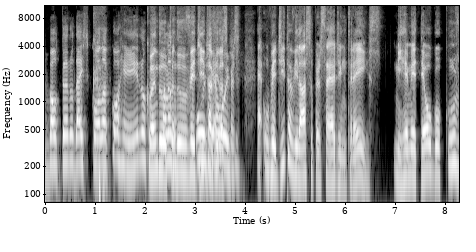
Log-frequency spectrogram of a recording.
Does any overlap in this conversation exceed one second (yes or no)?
yes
